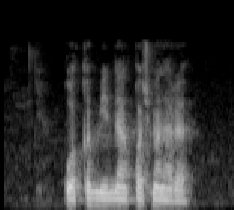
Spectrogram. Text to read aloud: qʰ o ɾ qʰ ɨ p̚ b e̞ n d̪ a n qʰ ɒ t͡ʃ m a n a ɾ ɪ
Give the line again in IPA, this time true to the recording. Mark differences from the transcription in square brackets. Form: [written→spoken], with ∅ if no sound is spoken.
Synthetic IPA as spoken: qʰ o ɾ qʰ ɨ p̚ [b→m] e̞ n d̪ a n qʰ ɒ t͡ʃ m a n a ɾ ɪ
